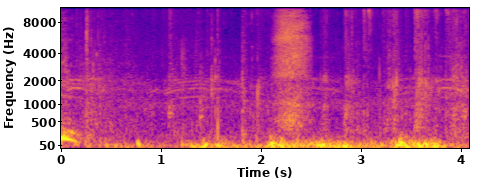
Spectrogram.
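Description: Footsteps of people walking on the grounds of an old Augustinian priory: soft, irregular treads thud at a loose walking pace, mixed with breathy rustling and brushing noise.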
